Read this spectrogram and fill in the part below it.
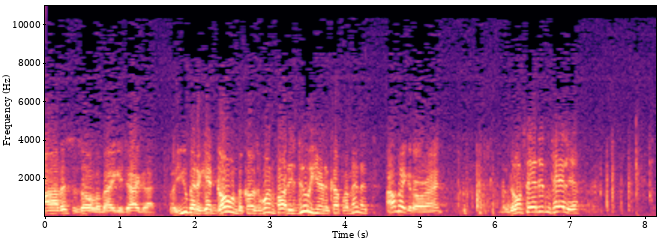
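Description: Two men talk calmly nearby.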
